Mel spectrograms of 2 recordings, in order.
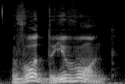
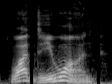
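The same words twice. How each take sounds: First: Russian accent, "What" and "want" with a rounded "wo" vowel; Russian accent, say "What do you want" as "vot do you vont". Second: Said in the usual way. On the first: Shown as a demonstration. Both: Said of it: "W and V sounds".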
